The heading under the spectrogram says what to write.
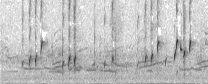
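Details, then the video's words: Sparse goldfinch song of sharp high chirps set over soft sliding whistles, notes coming in small bursts of two or three, with a faint low hum underneath. "Goldfinch Song"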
